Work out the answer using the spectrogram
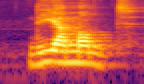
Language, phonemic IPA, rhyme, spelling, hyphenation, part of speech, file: Dutch, /ˌdi.aːˈmɑnt/, -ɑnt, diamant, di‧a‧mant, noun, Nl-diamant.ogg
- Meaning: 1. diamond (substance) 2. a diamond 3. the size of type between kwart cicero (excelsior) and parel, equivalent to English brilliant and standardized as 4 point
